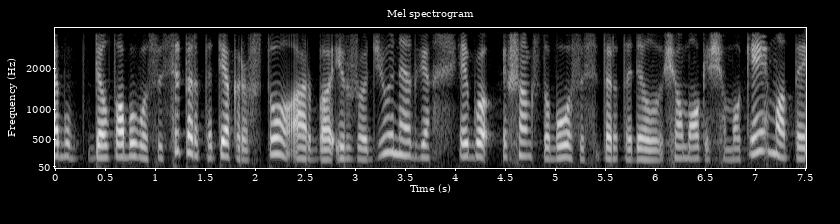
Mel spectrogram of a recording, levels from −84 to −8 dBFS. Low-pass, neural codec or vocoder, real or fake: 3.6 kHz; codec, 16 kHz, about 1 kbps, DyCAST, with the encoder's durations; fake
